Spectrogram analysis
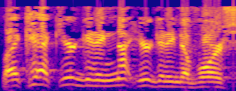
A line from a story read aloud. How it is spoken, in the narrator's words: she shouts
